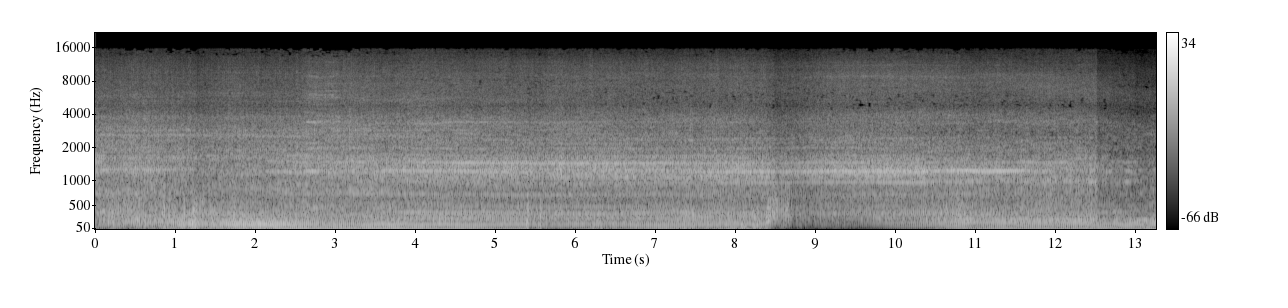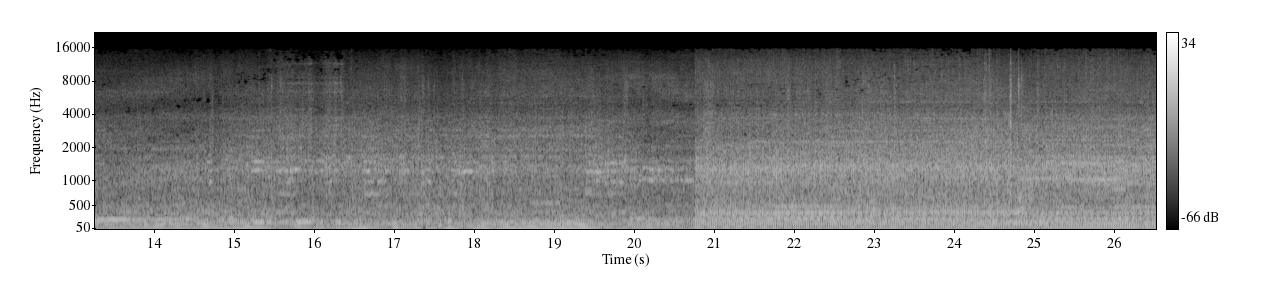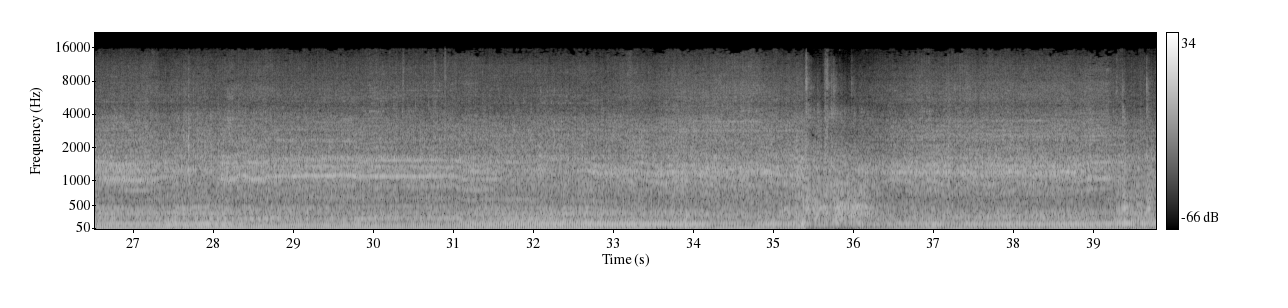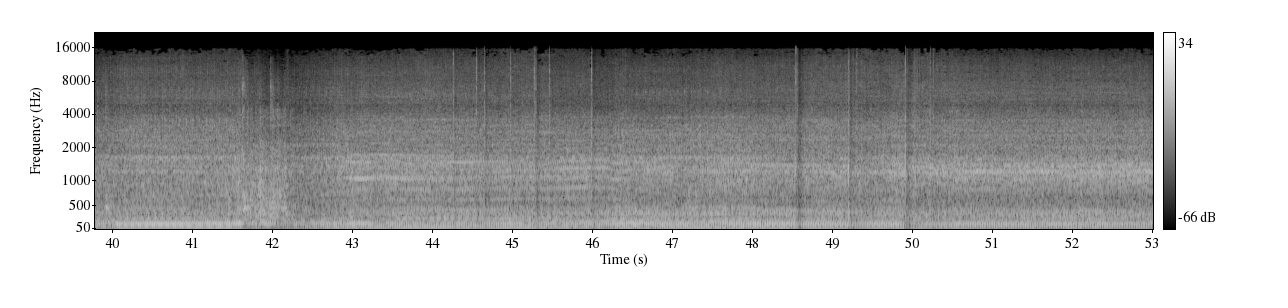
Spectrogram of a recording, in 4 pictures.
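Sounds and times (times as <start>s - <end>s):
front loader digging into soil: 0.0s - 53.0s
tractor diesel engine running: 0.0s - 53.0s.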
